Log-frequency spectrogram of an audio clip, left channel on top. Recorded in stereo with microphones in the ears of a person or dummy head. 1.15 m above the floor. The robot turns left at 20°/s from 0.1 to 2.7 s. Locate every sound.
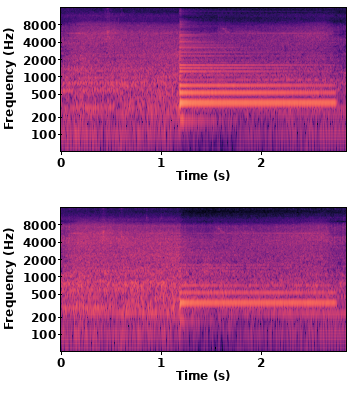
1.2 s a guitar: 65° left; by 2.8 s 30° left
